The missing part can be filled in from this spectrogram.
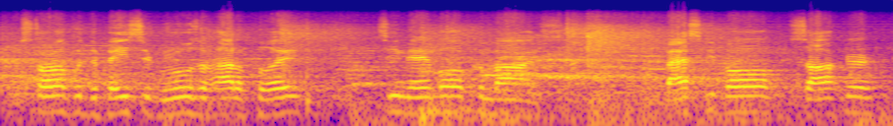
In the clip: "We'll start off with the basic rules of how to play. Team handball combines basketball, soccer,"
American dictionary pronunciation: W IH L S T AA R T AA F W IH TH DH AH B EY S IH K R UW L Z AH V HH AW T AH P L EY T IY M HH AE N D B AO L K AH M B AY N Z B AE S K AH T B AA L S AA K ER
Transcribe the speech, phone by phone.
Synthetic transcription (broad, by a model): S T AA R T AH P W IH DH AH B EY S IH K R UW L Z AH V HH AW T AH P L EY T IY M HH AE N B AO L K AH M AY N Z B AE S K AH T B AA L S AA K ER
